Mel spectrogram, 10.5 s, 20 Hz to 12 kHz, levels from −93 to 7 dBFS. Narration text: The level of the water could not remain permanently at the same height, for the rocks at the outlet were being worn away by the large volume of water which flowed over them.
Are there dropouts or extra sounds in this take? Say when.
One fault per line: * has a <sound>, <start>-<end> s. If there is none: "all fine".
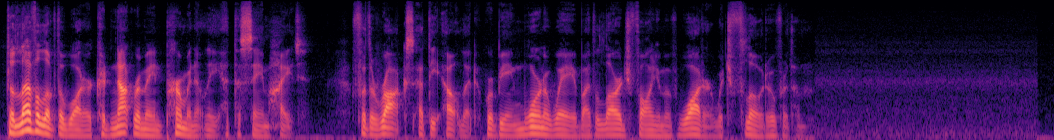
all fine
